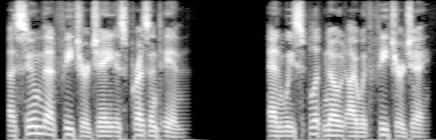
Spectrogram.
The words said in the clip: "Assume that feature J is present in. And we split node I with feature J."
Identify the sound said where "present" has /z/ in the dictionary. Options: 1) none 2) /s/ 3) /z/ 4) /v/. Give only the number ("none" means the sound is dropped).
3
